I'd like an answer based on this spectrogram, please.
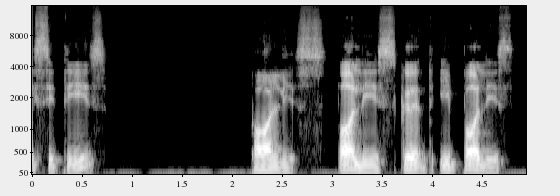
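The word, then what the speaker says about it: πόλεις: Polis. Polis, good. I polis. So this is just like adding an S to poly, polis, but this is spelled EIS, this plural ending.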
